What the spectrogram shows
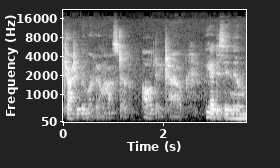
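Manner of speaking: soft, hushed whisper. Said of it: "that's why I'm whispering".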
